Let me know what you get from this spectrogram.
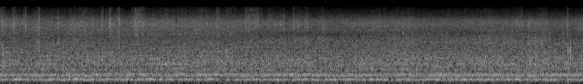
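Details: Oriental hornet swarm in Campania, Italy, pests of local beekeepers; a continuous, even buzzing drone with a humming low band and a hissy upper layer, unbroken throughout.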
